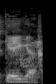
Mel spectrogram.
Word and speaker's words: Giger: I'm mispronouncing it myself now. I'm pretty sure it's Giger.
